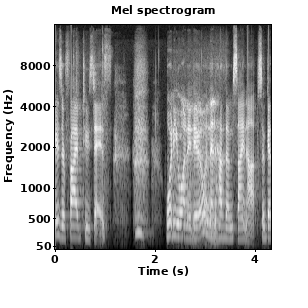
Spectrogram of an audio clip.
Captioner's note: laugh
